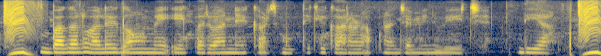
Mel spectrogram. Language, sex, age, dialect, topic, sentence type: Hindi, female, 25-30, Garhwali, banking, statement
